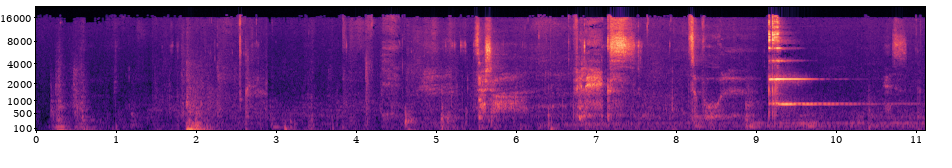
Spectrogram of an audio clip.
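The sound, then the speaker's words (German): Glasses clink and clatter, with a gentle pour and fizzing of an anniversary pét-nat sparkling wine, Bitches Brew from Weingut Jürgen Leiner in the Pfalz, in between, followed by a bright ringing clink near the end; quiet handling noises throughout and faint voices in the background. “So, wir trinken einen Jubiläumsschaumwein.”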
